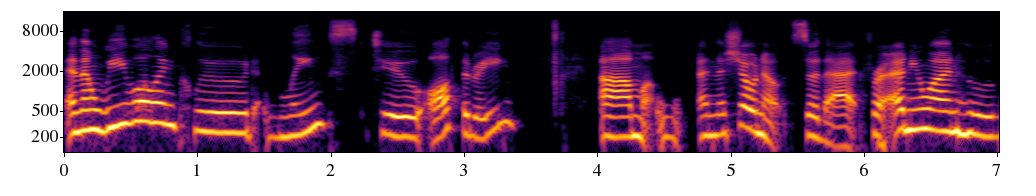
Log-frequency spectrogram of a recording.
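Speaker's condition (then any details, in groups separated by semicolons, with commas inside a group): No condition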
